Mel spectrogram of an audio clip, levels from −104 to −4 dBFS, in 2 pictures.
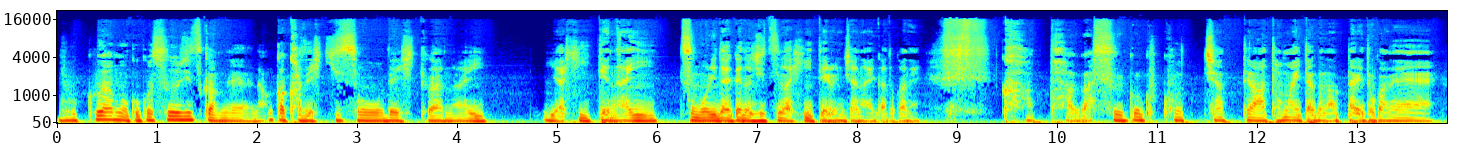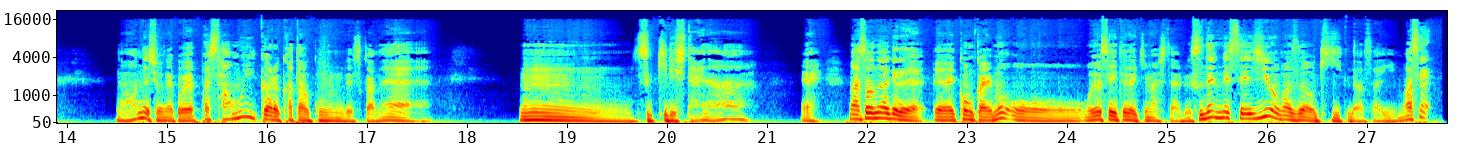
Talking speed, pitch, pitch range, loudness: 335 characters per minute, 100 Hz, 90-115 Hz, -23 LUFS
